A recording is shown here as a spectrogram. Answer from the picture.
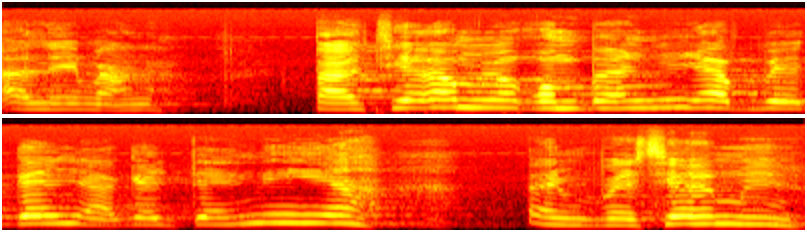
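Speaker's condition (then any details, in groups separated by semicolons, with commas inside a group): Severe cerebral palsy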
